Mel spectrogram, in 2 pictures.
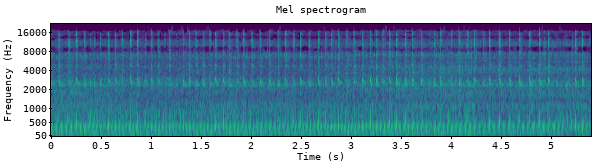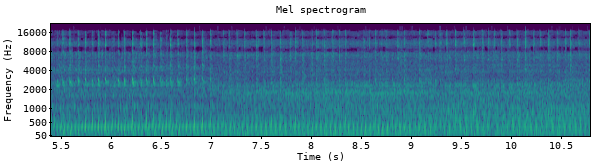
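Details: Pulse Warmer 372 clone chainsaw, leaning out as it warms after a cold start: screams at steady high revs, note sags slightly when sprayed, pointing to an air leak at the clutch-side crank seal.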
